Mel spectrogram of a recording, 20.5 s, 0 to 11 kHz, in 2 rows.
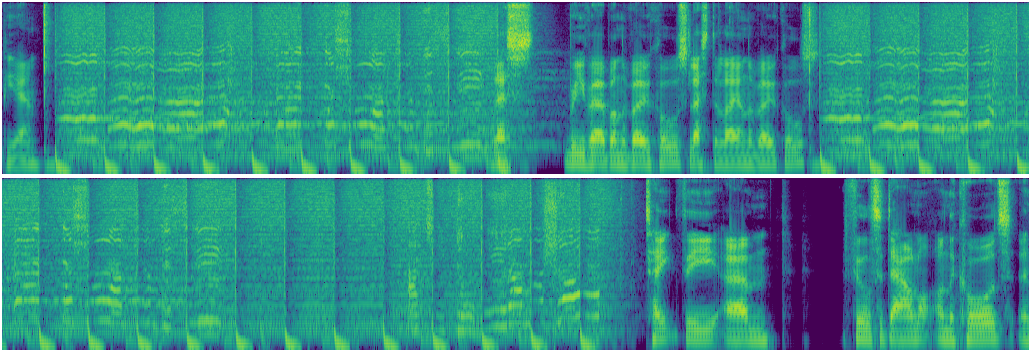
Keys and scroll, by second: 0.4 space, 4.9 space, 8.0 space, 16.1 space.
